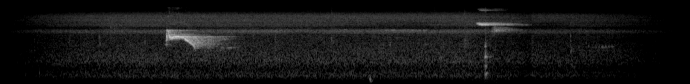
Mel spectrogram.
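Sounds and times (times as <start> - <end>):
Pipra erythrocephala call in eastern lowlands of South America: 1.7 - 2.4, 4.8 - 5.3.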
